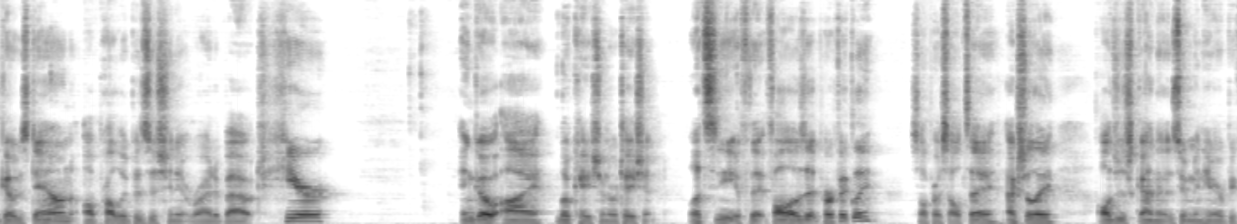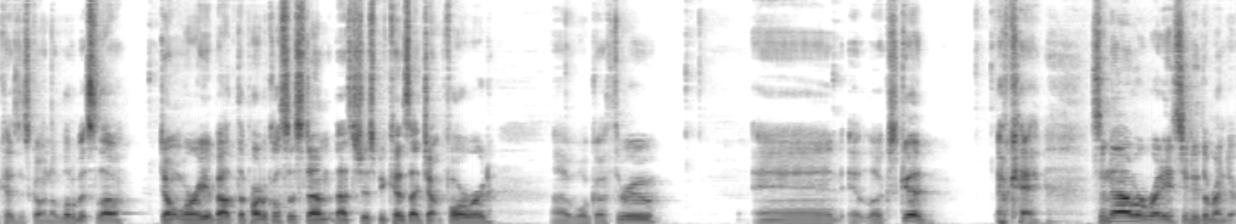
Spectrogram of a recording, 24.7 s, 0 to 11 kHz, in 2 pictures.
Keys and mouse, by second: 0.9 g, 4.2 click, 4.9 i, 5.8-7.2 drag, 7.3-9.2 drag, 8.0 alt+a, 10.2 alt+a, 11.5-13.8 drag, 18.1-22.0 drag, 22.1-24.0 drag.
